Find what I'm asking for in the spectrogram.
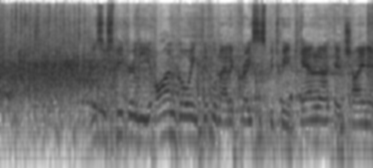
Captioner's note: some Applause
